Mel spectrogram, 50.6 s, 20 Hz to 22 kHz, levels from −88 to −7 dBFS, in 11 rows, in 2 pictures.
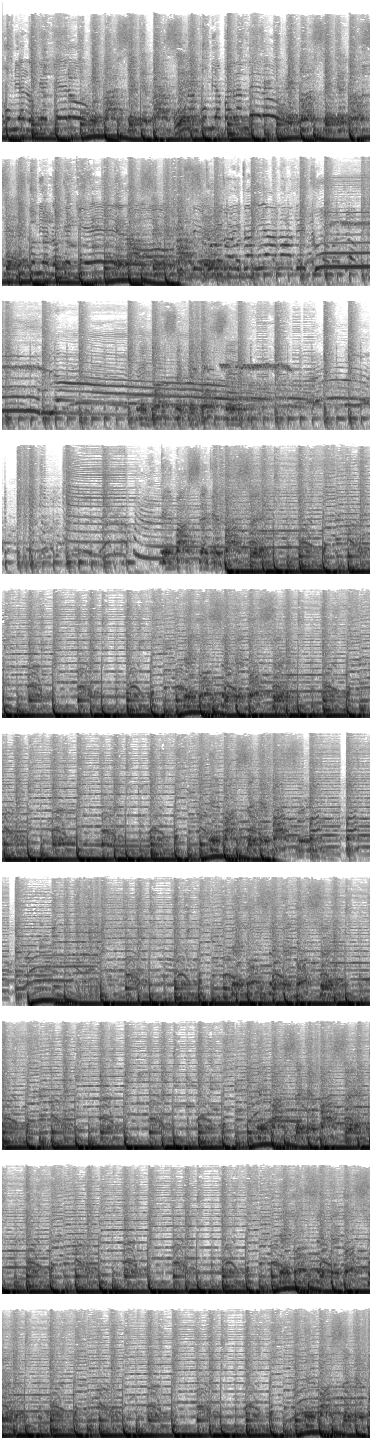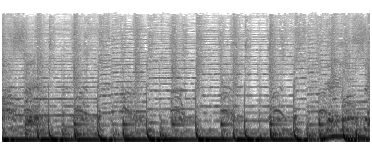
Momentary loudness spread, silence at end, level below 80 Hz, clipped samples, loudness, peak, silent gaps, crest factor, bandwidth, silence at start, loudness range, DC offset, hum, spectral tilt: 11 LU; 0 s; -16 dBFS; under 0.1%; -17 LUFS; -4 dBFS; none; 12 dB; 16 kHz; 0 s; 9 LU; under 0.1%; none; -6 dB/octave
